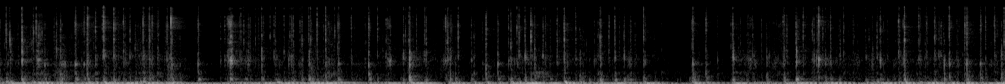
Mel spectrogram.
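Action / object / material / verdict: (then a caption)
tap / plastic computer keyboard / plastic / none. Fingertips with painted nails type across the low-profile keys of a full-size white and silver plastic Logitech keyboard resting on a marble desk. The result is a steady stream of rapid, light clicks over a low, thumpy base, with short pauses around the 2 and 7 second marks.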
